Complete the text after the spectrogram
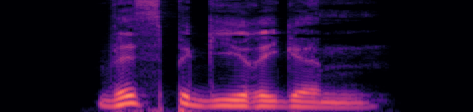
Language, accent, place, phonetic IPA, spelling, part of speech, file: German, Germany, Berlin, [ˈvɪsbəˌɡiːʁɪɡəm], wissbegierigem, adjective, De-wissbegierigem.ogg
- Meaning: strong dative masculine/neuter singular of wissbegierig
